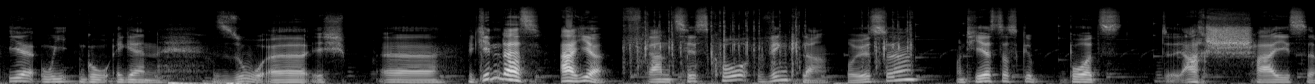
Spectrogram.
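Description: Lively young man streaming, bright voice. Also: lowish voice, slow pace, a little hiss or hum. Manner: mock-dramatic, shouting in character. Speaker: streamer playing online role-play. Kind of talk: loud playful gaming commentary.

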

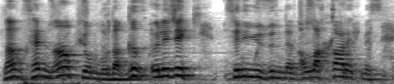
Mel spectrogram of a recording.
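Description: A young man narrates a reaction video in casual, excitable commentary, full of slang. His voice sits high and swings widely in pitch. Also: quick pace, faint music behind. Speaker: YouTube reaction host.

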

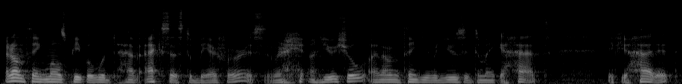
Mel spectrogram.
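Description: This bushcraft presenter, a middle-aged man, talks a little fast in a fairly low, slightly mellow voice for a relaxed explanatory voice-over. He comes across as thoughtful yet somewhat hesitant, dropping in fillers and fixing his own wording.

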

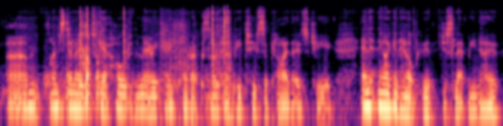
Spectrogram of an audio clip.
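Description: A woman's voice: low voice, creaky, warm tone, a little hiss or hum. A woman, a makeup artist, giving a casual makeup tutorial at home in a chatty, informal way while demonstrating as she goes. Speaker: makeup artist and beauty coach.

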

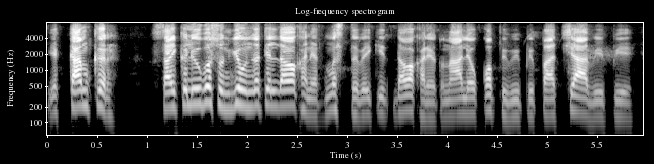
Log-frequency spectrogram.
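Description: A man's voice: on the high side, fairly quick, no room sound, dull audio. A man acting in a rural comic skit, teasing and advising in village speech. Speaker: village comedy sketch actor.

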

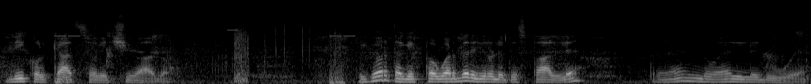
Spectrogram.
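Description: Through headset earphones, a young gaming YouTuber commentates a horror game, jumping at scares and swearing at what appears on screen. His voice is lowish with a dark tone, and background noise can be heard.

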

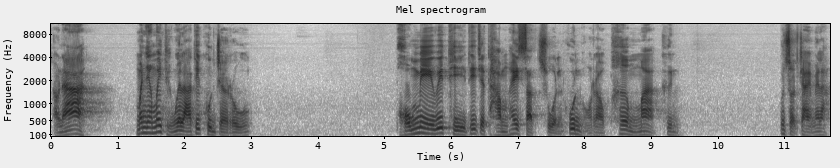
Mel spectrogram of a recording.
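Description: An actor playing a scheming ousted executive who speaks persuasively and drops to a secretive hush. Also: male voice, lowish voice, big pitch swings, a little slow, long pauses.

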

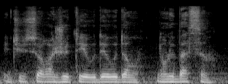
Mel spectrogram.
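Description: A man's voice: medium pitch, flat delivery, quick pace, mellow, slight background noise, close to an everyday voice. A man voicing an arrogant, scheming prince in an audiobook fantasy tale, speaking scornfully and commandingly.

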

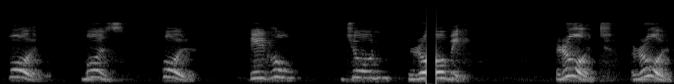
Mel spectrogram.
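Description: A woman teaches pronunciation in a high, bright voice. She spells out sounds one at a time, slow and emphatic. The recording is slightly muffled and lo-fi. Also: slight background noise. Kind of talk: slow, deliberate pronunciation lesson.

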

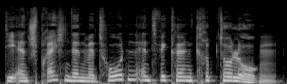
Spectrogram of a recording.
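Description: A chatty, cheeky young woman, read by a male audiobook narrator who lifts his voice for her. She talks brightly and tosses in questioning tags at the ends of her lines. The recording is dry and close. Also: high-pitched, fairly quick, dry recording, voice pushed up. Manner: lively, often ends with a questioning "oder?".

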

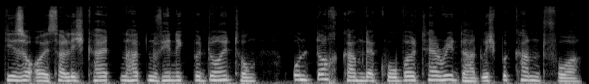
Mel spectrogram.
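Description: Woman, story narrator, calm even reading, low voice, mellow dark tone, dry close sound. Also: normal speed, no echo. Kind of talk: audiobook reading of fan fiction.

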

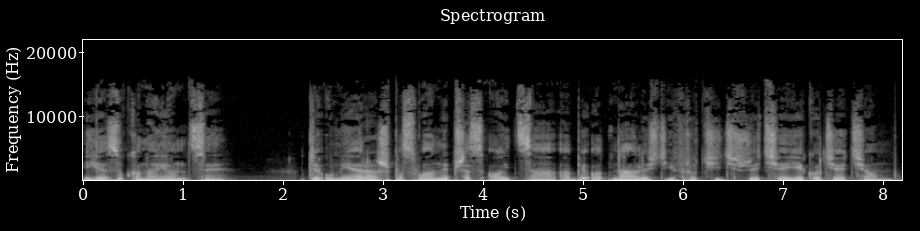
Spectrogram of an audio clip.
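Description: A man reading scripture and prayers in a measured, reverent style. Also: on the low side, darkish tone, dry recording. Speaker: devotional reader. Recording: dry close voice.

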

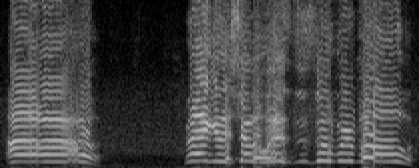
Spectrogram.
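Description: A man doing excited gameplay commentary with a long, drawn-out goal yell in the style of a sports announcer. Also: very high voice, heavy background noise.

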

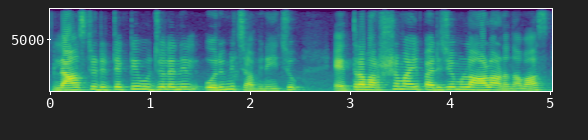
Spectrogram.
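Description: A woman presenting a scripted news report in a formal, even reading style. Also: fairly high pitch, moderate pace.

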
